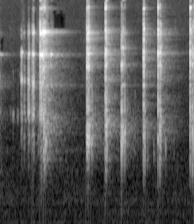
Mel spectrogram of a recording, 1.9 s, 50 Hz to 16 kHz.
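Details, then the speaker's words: Permobil F3 power wheelchair, 2 years and 1200 miles, parking brake disassembled: sharp, bright metallic clicks as the armature plate is pulled by the electromagnet against its spring, the normal brake on/off click. "and if you kind of kind of hear that noise that's basically what's making your brake noise when they turn on and off"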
